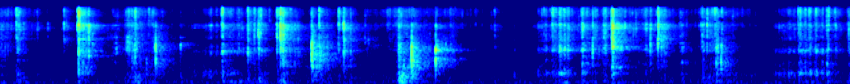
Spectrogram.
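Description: A solid green soap bar held in the hand is scored and shaved into flakes with a metal utility knife blade. A quick run of dry, crisp scraping and crunching strokes comes in bursts, bright and hissy with almost no low end. Each stroke stops short with no ring after it.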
